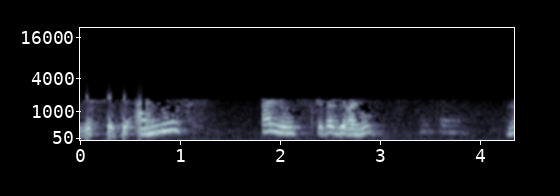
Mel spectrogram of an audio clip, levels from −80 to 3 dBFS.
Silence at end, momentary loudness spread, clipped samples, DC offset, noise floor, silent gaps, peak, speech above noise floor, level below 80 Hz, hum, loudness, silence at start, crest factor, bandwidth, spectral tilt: 0 s; 8 LU; under 0.1%; under 0.1%; -59 dBFS; none; -2 dBFS; 41 dB; -54 dBFS; none; -19 LUFS; 0 s; 18 dB; 2.4 kHz; -5.5 dB/octave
